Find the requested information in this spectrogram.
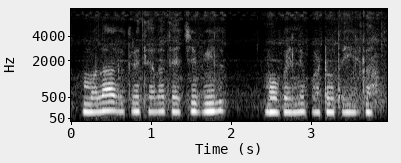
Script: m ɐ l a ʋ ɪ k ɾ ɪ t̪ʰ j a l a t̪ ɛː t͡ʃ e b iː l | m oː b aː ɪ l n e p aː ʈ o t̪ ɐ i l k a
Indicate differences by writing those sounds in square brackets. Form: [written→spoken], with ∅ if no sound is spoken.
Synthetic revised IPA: m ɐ l a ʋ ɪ k ɾ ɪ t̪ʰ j a l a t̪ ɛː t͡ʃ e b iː l | m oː b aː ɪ l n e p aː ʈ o t̪ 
